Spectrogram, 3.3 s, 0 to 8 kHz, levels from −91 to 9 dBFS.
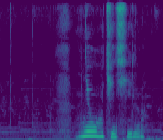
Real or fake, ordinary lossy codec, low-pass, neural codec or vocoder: real; none; none; none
